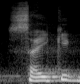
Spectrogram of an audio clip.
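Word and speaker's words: psychic: हैं सनकी को, एक साइकिक बोल सकते हैं। पी यहाँ पे साइलेंट है, इसका प्रोनाउंसिएशन नहीं है, यहाँ से इसको बोला है साइकिक।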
